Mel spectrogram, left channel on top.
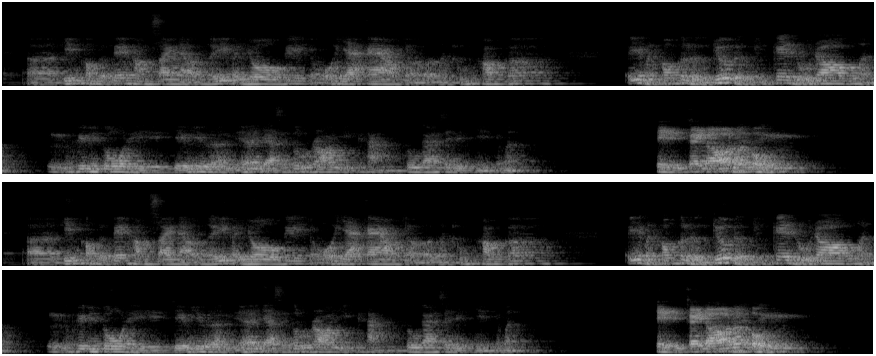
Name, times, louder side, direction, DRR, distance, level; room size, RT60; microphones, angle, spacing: voice 1, 0.2-5.5 6.2-8.8 9.3-13.9 15.7-16.5, right 1 dB, 20° right, -4 dB, 0.5 m, -31 dB
voice 2, 15.3-16.9, right 2 dB, 70° right, -1 dB, 0.7 m, -28 dB
3.0 x 2.2 x 2.8 m, 0.78 s
head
